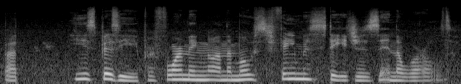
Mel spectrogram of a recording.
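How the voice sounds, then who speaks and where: A passionate teenage girl voiced by a woman in a period audio drama. She sounds wistful and disappointed, dramatic in delivery, at a medium pitch, with faint ambient noise behind her. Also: unhurried, a little mellow, close to an everyday voice. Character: disappointed, passionate seventeen-year-old girl musician of 1907. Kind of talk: scripted audio drama dialogue.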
